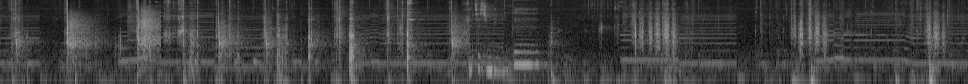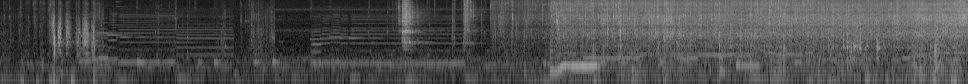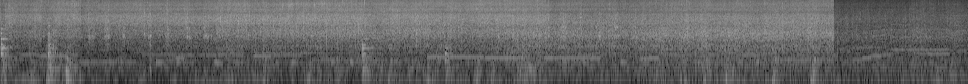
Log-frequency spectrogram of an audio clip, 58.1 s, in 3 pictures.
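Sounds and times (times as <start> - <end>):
vegetables sizzling in a wok: 28.7 - 58.0
spatula tapping and scraping pan: 34.5 - 55.4.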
